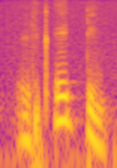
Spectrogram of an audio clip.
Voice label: "Ellkkeydihn", Chipewyan

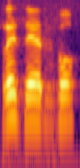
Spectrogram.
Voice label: "rezervo", esperanto

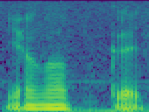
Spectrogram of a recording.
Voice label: closed, korean

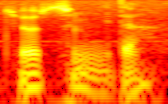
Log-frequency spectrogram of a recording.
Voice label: "good", Korean; Cho-sum-ni-da

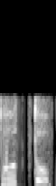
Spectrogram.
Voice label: close, indonesian

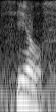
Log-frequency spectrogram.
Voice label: "seels", Afrikaans

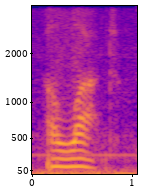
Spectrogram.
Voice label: "A lot", English

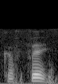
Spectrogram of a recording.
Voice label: coffee, hebrew

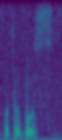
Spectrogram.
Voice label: "bus", Hebrew

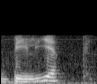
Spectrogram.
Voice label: "biljett", swedish

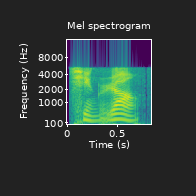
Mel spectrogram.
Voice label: "excuse", Mandarin

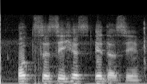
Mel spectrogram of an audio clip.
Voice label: Straight, estonian

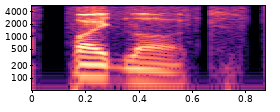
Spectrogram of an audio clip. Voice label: Icecream, hungarian

